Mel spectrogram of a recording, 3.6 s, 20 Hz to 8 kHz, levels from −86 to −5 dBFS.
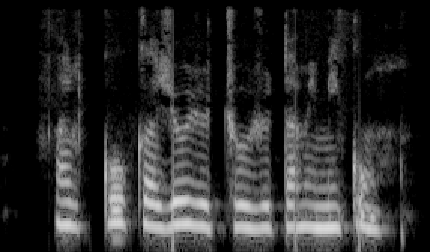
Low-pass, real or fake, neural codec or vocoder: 7.2 kHz; real; none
